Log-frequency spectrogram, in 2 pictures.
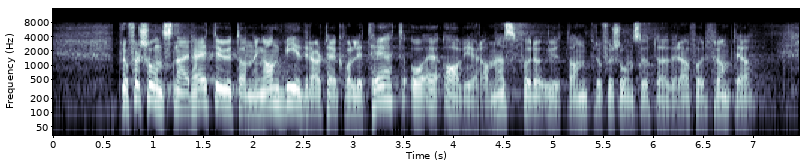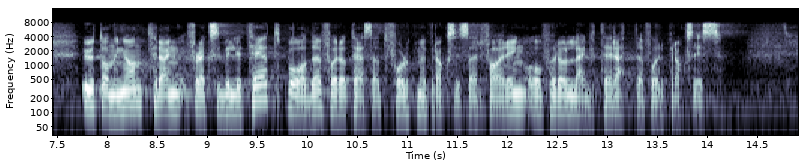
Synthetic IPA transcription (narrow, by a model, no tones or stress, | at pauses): pʰɾʊfəʂuːnsnæːɾheɪt̪ɪʉːt̪̚d̪ɑnɪŋɑnbiːd̪ɾɑːʈʰɪlkʰʋɑlɪt̪ʰeːt̪ʰɔæʔɑːʋjøːɾʔɑ̰nəsfɔɾɔʉːt̪̚d̪ɑnəpʰɾʊfəʂuːnsʉːt̪øːʋəɾɑfɔɾfɾɑmt̪iːɑ | ʉːt̪̚d̪ɑnɪŋɑnt̪ʰɾɛŋːflɛksɪbɪlɪt̪ʰeːt̪boːd̪əfɔɾɔt̪ʰɛlsɛt̪ːə̥fɔlkmɛpʰɾʔɑksɪsæɾfɑːɾɪŋɔfɔɾɔlɛɡt̪ʰɪɾɛt̪ːəfɔɾpʰɾʔɑ̰ksɪs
